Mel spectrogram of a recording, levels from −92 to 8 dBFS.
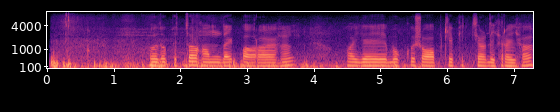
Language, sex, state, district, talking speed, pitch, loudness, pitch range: Hindi, male, Chandigarh, Chandigarh, 140 wpm, 135 Hz, -18 LUFS, 135-140 Hz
